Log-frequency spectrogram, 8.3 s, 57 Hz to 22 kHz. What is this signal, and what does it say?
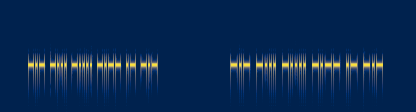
Morse code, heard as a keyed tone, about 35 wpm, 700 Hz. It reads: KB6YAK KB6YAK
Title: Speed Racing - USA Call Signs 28wpm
